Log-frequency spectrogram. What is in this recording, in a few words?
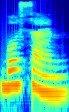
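"bosan", Indonesian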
